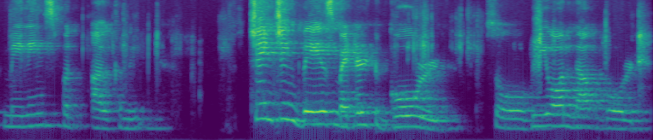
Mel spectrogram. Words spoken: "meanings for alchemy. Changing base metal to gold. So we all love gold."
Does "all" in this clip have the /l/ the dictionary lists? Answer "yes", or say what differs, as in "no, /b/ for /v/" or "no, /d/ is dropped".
no, /n/ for /l/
